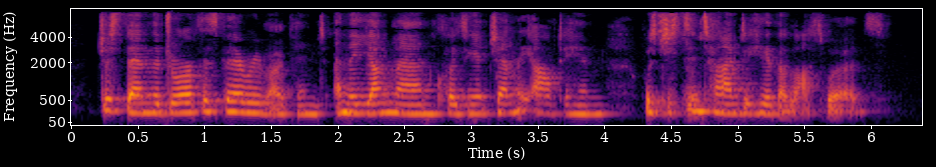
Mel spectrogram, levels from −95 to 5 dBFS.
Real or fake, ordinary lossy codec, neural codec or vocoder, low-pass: real; AAC, 32 kbps; none; 7.2 kHz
